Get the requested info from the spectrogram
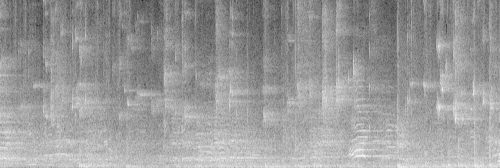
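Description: Basketball being dribbled and bounced on a hardwood court amid the voices of players and spectators calling out, echoing in a large gym.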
